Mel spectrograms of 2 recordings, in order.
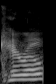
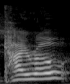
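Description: First: It is said like the Illinois town. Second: It is not said like the Illinois town.

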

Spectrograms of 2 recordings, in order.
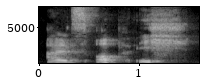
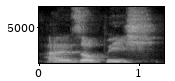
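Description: First: Each vowel-initial word starts with a glottal stop. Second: The words run together without glottal stops. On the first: The meaning of the words comes through clearly. The speaker calls it right. "So we need a lot of glottals here" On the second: The meaning of the words gets lost. The speaker calls it wrong. "If you do als ob ich, it's nothing"

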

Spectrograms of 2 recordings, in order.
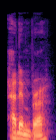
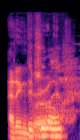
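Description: First: The name is said without an American pronunciation. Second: The name is said with an American pronunciation. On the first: The speaker calls it right. "what's the correct pronunciation?" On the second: The speaker calls it wrong. "I Americanized that pronunciation"

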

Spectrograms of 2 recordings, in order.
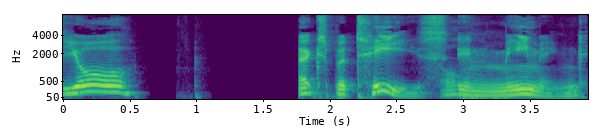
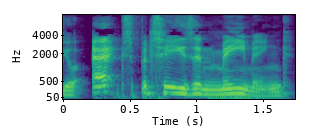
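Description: First: It is said slowly with a grand, weighty delivery. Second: It is said at a plain, ordinary pace.

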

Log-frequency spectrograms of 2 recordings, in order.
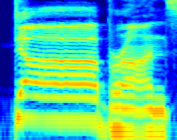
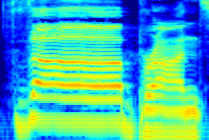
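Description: First: 'The' starts with a d sound. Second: 'The' starts with a clear th sound. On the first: The speaker calls it right. "That's better" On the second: The speaker calls it wrong. "I pronounced the TH in that far too well"

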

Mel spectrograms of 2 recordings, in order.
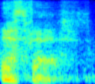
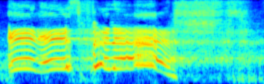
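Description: First: It is said quietly and weakly. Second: It is shouted loudly with full breath.

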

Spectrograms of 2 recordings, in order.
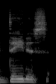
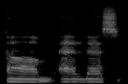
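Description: First: It is said the North American way. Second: It is said the local, non-North-American way.

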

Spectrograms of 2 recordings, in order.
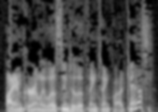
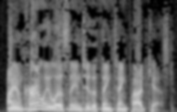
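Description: First: The voice rises at the end. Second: The voice falls at the end. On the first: It sounds like a question. The speaker calls it wrong. "You wouldn't say, ... you go up in inflection because it's a question mark. It's not, though. It doesn't work" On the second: It is a plain statement. The speaker calls it right. "You would say it like that, because it ends with a period"

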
